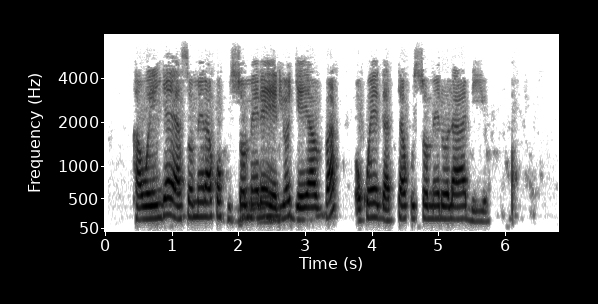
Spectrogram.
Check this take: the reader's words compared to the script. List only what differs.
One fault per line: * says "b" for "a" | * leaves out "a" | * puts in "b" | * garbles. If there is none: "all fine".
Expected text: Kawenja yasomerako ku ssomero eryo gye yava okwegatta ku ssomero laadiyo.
all fine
